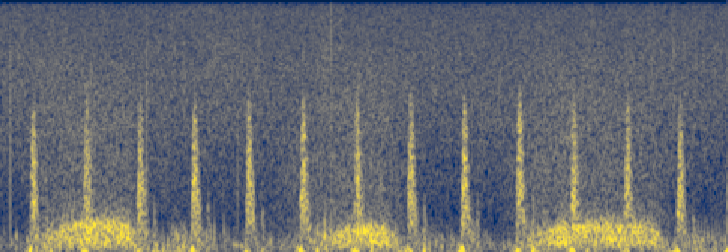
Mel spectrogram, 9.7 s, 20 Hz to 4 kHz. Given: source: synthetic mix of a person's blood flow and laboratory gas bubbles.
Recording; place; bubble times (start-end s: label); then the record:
Doppler ultrasound of blood flow; subclavian vein
no bubbles
From the record:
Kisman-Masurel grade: 000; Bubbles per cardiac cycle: 0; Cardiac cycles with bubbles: 0%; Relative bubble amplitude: no bubbles discernible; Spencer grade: 0 (complete lack of bubble signals)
